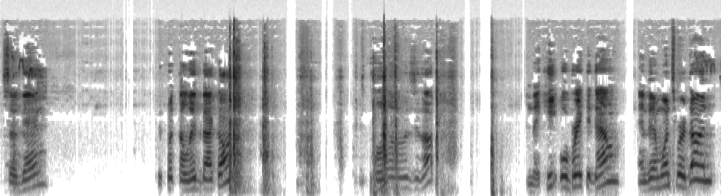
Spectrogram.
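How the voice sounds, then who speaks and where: A man reads a picture book in a high, sing-song, gravelly voice, going slowly and pausing often. He explains composting in simple terms and asks a young child questions, the way a parent does. Faint background noise and a distant microphone mark the recording.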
